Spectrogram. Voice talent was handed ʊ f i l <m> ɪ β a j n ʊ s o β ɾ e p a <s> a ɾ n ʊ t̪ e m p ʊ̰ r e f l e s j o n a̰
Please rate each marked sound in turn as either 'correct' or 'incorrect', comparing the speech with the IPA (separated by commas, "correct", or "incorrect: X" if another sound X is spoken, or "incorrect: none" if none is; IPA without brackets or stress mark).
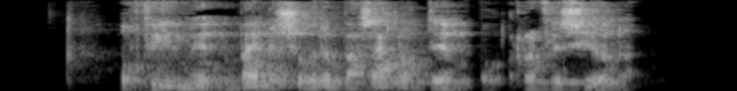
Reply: correct, correct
